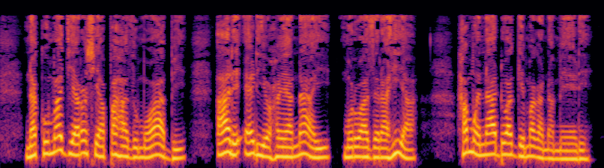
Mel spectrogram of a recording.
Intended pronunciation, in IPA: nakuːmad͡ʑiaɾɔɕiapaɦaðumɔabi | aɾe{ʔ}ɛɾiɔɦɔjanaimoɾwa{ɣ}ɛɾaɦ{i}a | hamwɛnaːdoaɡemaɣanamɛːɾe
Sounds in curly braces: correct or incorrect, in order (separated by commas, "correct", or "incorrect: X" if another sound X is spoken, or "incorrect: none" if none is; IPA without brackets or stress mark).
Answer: correct, incorrect: z, correct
